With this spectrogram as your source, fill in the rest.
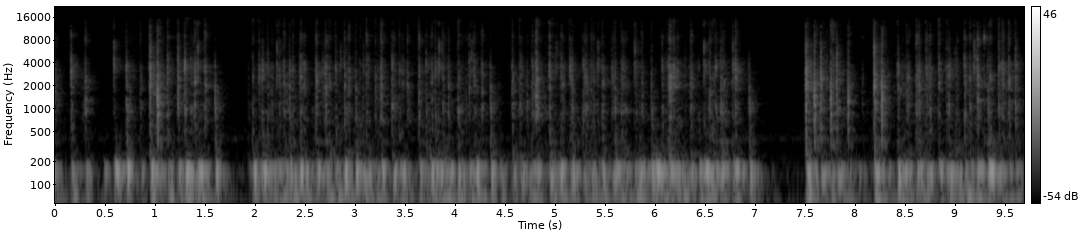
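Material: Plastic.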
